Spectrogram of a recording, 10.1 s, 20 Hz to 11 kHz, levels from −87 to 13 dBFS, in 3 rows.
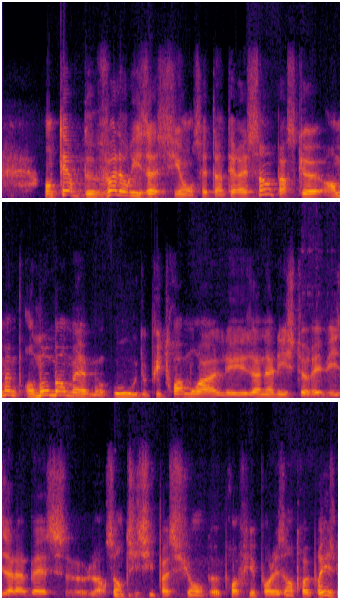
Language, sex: French, male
